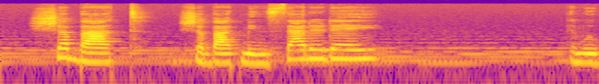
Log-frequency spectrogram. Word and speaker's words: Shabbat: Shin, we add an aqua vowel, we create the syllable Sha. Then Bet with a vowel aqua, Ba. And then Tav, Shabbat.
